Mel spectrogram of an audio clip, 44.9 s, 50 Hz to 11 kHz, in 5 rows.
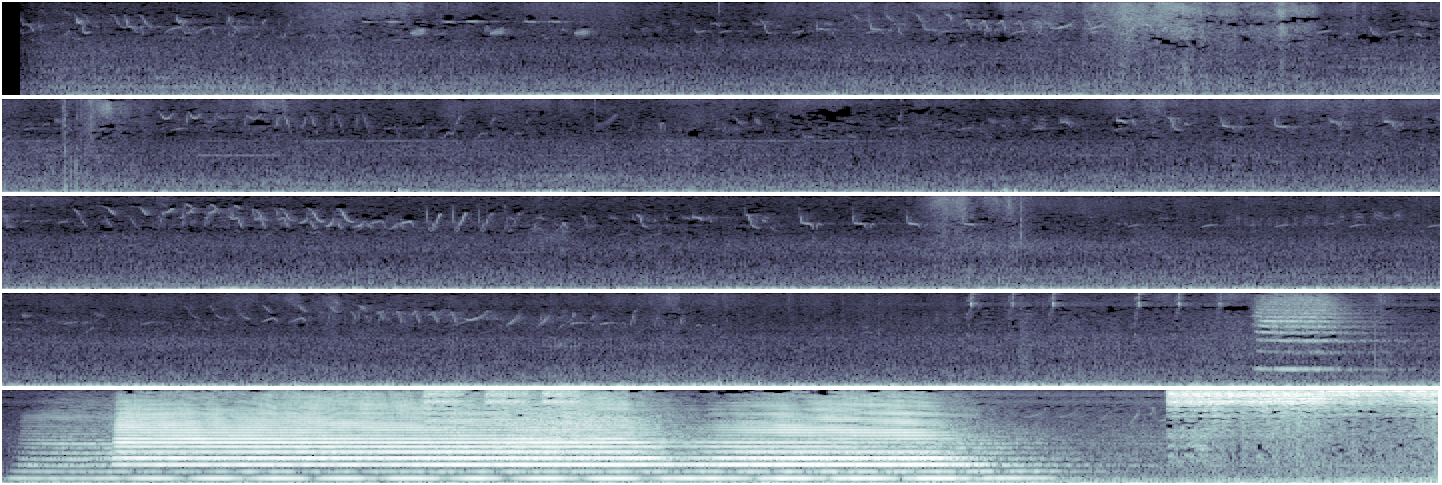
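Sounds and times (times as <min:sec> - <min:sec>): distant diesel locomotive rumble: 0:00.2 - 0:44.9
birds chirping: 0:32.1 - 0:44.9.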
